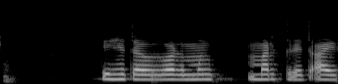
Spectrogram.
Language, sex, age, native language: Icelandic, male, 10, Icelandic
